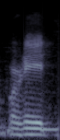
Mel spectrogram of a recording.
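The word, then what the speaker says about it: read: তাহলে আমি বই পড়িয়ে আছি, আই হ্যাভ রেড বুক। তো রিড, রেড এভাবে বলতে হয় একটু, কারণ যেহেতু লিখার ফর্মটা এক কিন্তু উচ্চারণটা একটু আলাদা হবে।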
